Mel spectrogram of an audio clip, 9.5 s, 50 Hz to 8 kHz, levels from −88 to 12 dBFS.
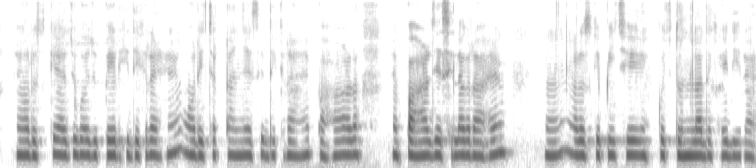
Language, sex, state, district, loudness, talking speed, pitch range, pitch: Hindi, female, Chhattisgarh, Rajnandgaon, -35 LUFS, 190 wpm, 210-220 Hz, 215 Hz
